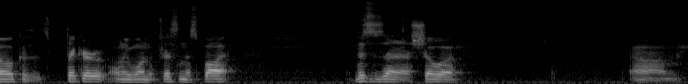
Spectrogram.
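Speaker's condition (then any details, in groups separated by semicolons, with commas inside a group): No condition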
